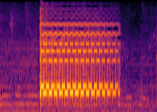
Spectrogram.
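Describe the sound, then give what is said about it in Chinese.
An electronic telephone-style bell rings once for about a second, a bright, steady buzzing tone with a fast warble that starts and stops abruptly, loud against a faint background hum. “等下铃声响的时候就开始讲了”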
